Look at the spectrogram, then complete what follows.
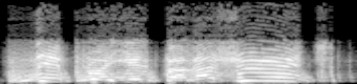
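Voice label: French bailout mood high; War Thunder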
